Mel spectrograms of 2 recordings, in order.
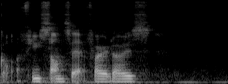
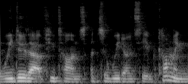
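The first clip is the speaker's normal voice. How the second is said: ordinary talk, nothing marked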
